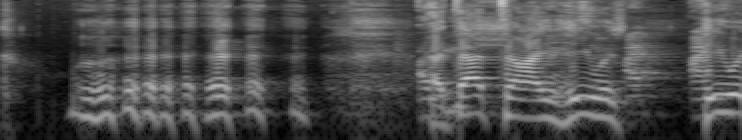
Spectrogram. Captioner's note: chuckles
